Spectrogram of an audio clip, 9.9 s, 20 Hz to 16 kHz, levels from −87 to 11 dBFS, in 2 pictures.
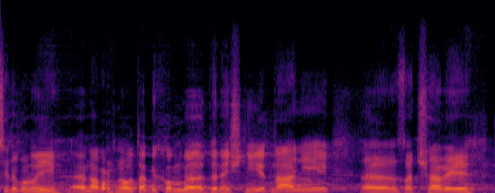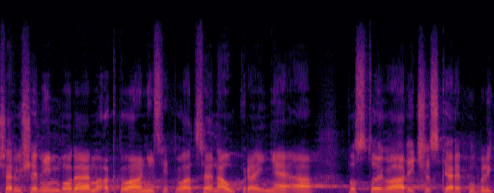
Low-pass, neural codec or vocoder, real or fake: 14.4 kHz; codec, 44.1 kHz, 2.6 kbps, SNAC; fake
